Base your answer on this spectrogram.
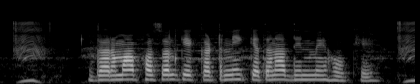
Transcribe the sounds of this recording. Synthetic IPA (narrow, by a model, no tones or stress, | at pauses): ɡəɾmapʰəsəlkekəʈnikɪt̪nad̪ɪnmẽɦoːkʰeː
